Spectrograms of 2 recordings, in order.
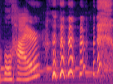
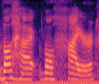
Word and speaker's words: Voulhire: I keep thinking it's hair, even though there's not an A there, so Voulhire.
